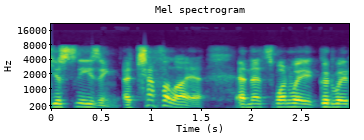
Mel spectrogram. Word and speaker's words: Atchafalaya: Yeah, so I'll tell you the easiest way to remember that is it's like you're sneezing. You go, Atchafalaya. – Atchafalaya.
